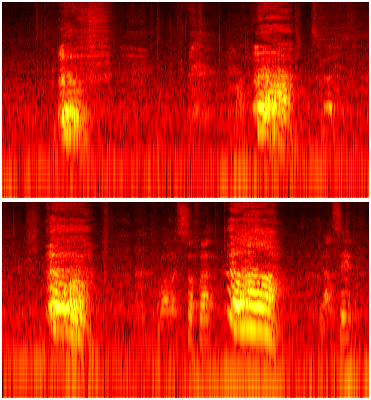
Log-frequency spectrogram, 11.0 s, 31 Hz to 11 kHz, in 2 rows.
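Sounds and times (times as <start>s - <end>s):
man grunting with effort: 0.8s - 1.6s, 3.7s - 5.0s, 6.2s - 7.0s, 8.8s - 9.8s.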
